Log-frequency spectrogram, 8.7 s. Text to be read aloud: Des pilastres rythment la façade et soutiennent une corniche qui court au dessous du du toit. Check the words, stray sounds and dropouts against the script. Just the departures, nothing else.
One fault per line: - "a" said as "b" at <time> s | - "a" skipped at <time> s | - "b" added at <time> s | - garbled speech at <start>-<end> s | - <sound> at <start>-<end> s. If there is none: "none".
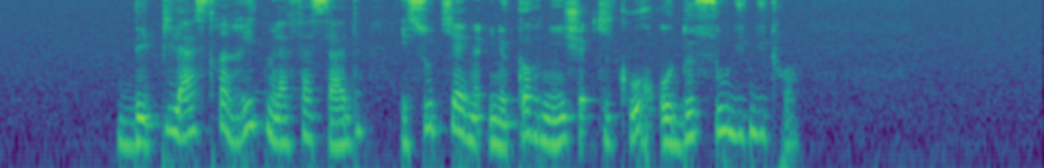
none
